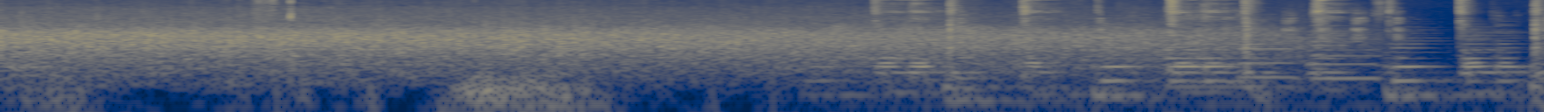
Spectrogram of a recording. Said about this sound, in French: Merci, en tout cas, grand merci à vous. Je crois qu'on peut vous applaudir encore.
